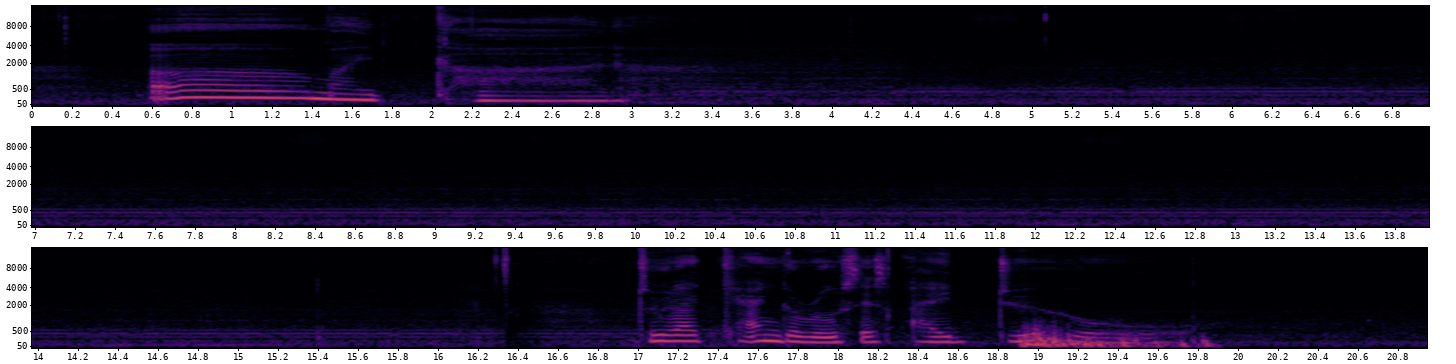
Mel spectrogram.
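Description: A young woman speaks and laughs close to a phone microphone.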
